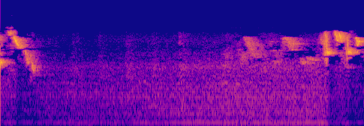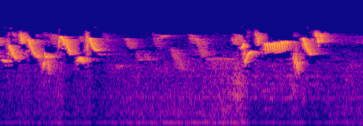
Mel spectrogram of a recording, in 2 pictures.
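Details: A black-throated canary (Serinus atrogularis), an African bird, sings rapid runs of high, twittering and trilled notes in long bursts varying in pitch, with a steady low hum underneath.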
